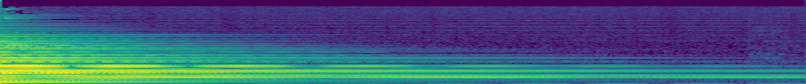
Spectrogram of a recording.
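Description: Intro music: a single acoustic guitar chord ringing out and slowly fading away.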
